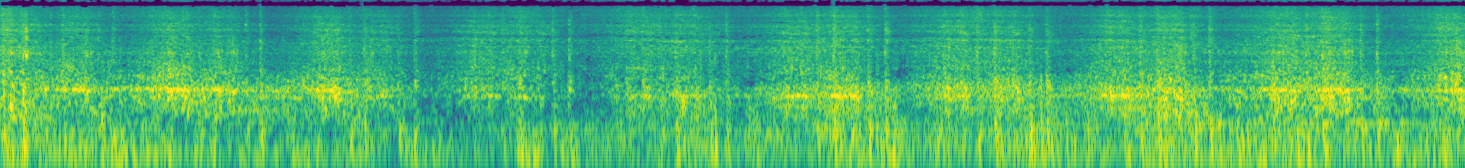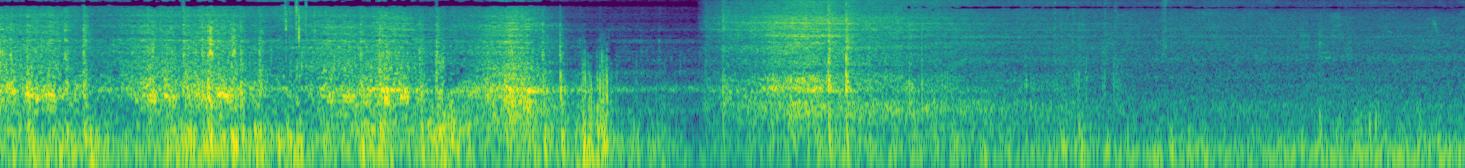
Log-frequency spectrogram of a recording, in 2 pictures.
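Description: Passenger train coaches rolling directly over the rails at close range: heavy wheel rumble and clatter that swells in a regular beat about every two seconds as each bogie passes, with a metallic ring in the wheels. After a short break about two-thirds of the way through, the train is heard moving away and fading.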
